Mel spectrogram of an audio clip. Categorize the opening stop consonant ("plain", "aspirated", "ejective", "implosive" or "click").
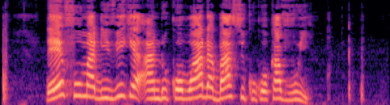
implosive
